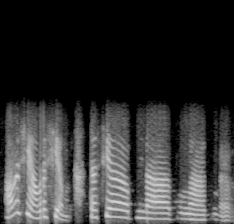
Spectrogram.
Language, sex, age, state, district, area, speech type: Sanskrit, female, 60+, Tamil Nadu, Thanjavur, urban, conversation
